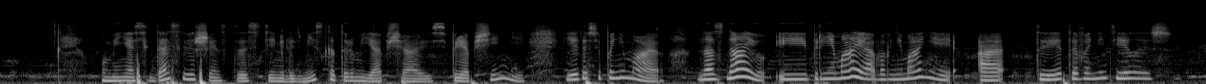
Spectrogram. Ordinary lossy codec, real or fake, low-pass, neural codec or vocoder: none; real; 7.2 kHz; none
